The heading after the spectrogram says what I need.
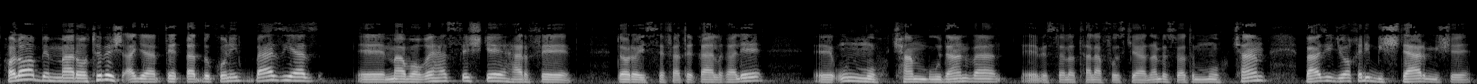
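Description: A man teaching Quran recitation in Persian, explaining each rule, then drawing out the example words slowly and firmly. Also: mid-range voice, a little mellow. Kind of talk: tajwid lesson with slow demonstrations. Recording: dull lo-fi sound.

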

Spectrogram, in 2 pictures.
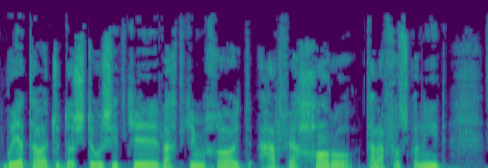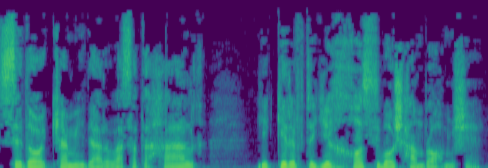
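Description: A middle-aged man teaching a pronunciation lesson in a studio, speaking slowly, formally and deliberately. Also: sits low, expressive, slightly rough, no room sound.

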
